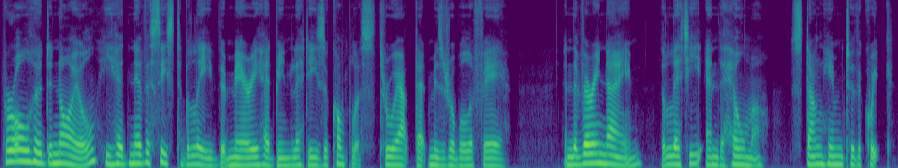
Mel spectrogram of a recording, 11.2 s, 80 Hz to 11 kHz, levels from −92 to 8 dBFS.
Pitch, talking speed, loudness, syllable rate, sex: 155 Hz, 170 wpm, -20 LUFS, 5.2 syllables/s, female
